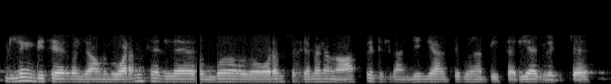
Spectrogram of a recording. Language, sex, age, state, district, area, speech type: Tamil, male, 30-45, Tamil Nadu, Thanjavur, urban, conversation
